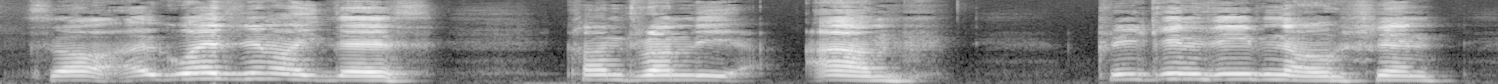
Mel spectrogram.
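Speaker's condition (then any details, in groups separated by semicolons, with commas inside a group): Cerebral palsy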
